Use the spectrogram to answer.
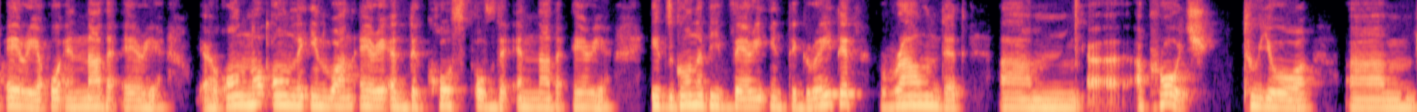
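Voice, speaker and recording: Russian accent lady doing a motivational coach talk, deep slow voice, kinda halting but encouraging. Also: darkish tone. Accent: strong Russian. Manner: halting, searching for words, encouraging. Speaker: wellness coach and podcast host.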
